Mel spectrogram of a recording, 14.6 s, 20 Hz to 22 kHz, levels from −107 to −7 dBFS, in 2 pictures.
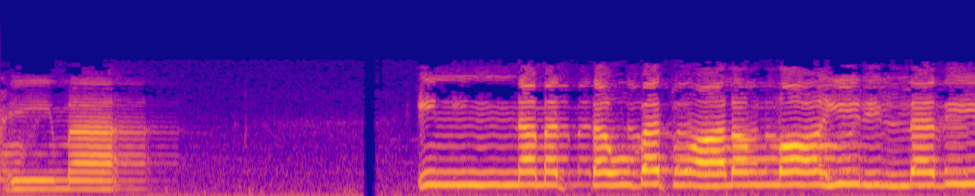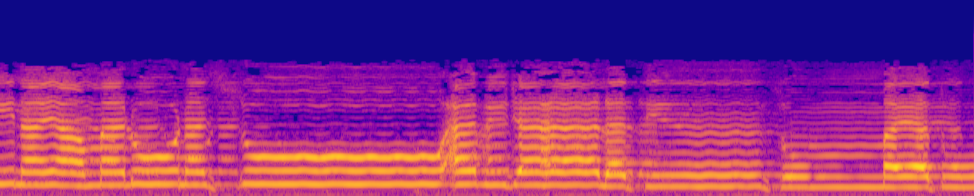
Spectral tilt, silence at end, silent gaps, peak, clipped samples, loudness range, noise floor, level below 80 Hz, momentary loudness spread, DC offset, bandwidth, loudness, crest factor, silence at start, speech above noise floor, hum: -8 dB/octave; 0 s; 2.74-2.78 s; -8 dBFS; under 0.1%; 8 LU; -57 dBFS; -60 dBFS; 10 LU; under 0.1%; 5.8 kHz; -24 LUFS; 16 dB; 0 s; 33 dB; none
